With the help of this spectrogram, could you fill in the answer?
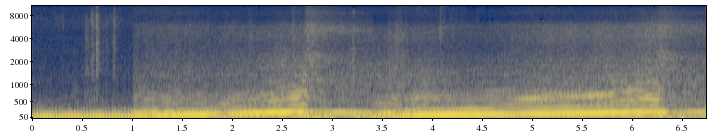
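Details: Mazda RX-7 FD rotary after plugging a disconnected sensor back in: revs climb and fall cleanly with an even buzzy note, no misfire or stumble; running properly, far better than before.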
